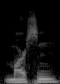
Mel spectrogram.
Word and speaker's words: Marsan: I don't know if that's how you pronounce his name. – Marsan. – Marsan. – I know, that's an option. – Say Marsan, exactly. – Eh, Marsan. Eddie Marsan. – Yeah. – Sounds good to me.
